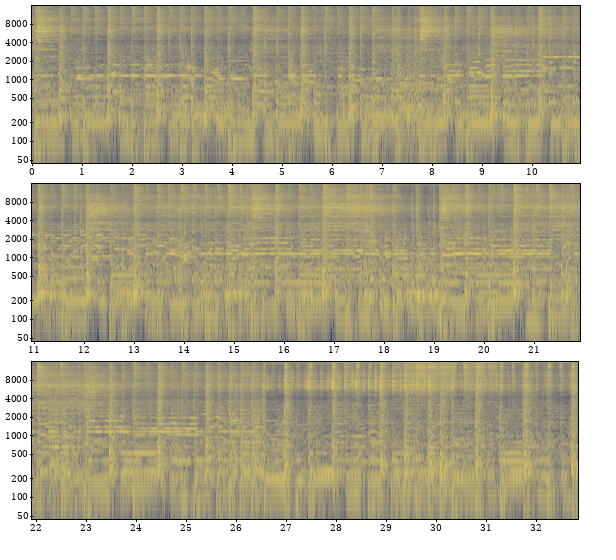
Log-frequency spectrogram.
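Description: A band playing blues-rock, with electric guitar over a drum kit and no singing.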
